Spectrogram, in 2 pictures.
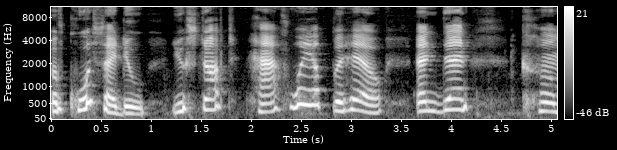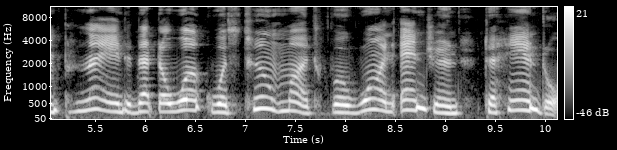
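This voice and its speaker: A woman's put-on character voice, high in pitch, at a fairly slow pace. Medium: audio drama. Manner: gentle, warm.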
